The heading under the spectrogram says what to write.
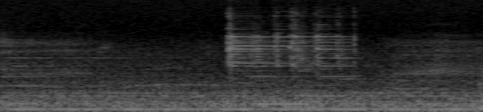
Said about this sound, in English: Phone calls in the middle of the podcast, don't these people here, don't they know our schedule?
